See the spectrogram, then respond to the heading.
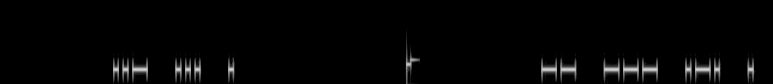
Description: Morse code, heard as a keyed tone, about 25 wpm, spaced as for 18 wpm, 700 Hz. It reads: USE MORE
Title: 2x Character Spacing - Top 500 Words - 25wpm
